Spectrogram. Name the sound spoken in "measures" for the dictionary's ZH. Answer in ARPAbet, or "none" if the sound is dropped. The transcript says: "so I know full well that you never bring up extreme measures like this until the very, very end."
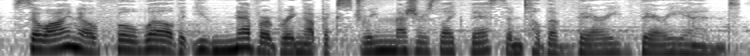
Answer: ZH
